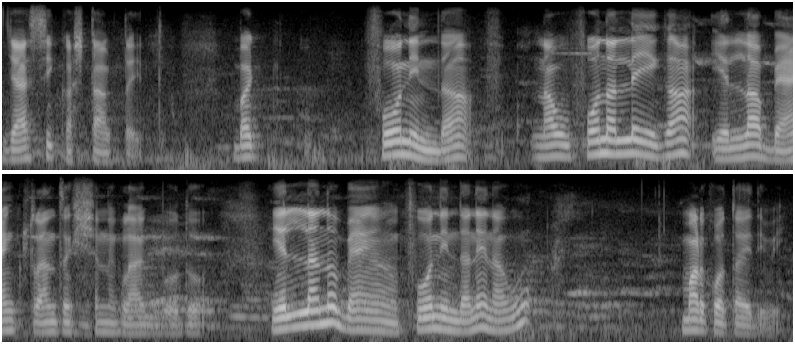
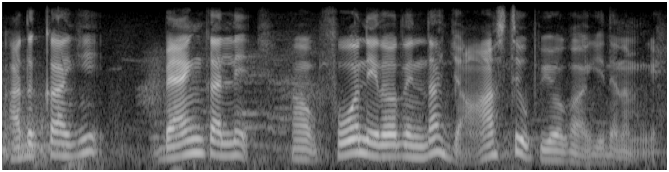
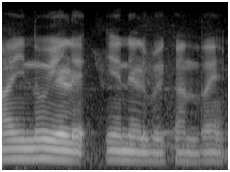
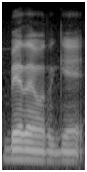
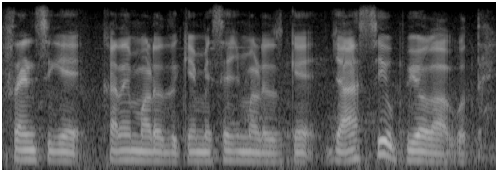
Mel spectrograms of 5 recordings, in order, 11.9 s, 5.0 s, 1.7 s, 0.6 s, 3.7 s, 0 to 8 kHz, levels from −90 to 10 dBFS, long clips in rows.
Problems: constant background noise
